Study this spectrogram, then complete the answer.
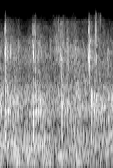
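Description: Meskwaki bench and crowd applauding and cheering at a high school varsity basketball game against South Tama, a steady dense wash of clapping held at an even level throughout.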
